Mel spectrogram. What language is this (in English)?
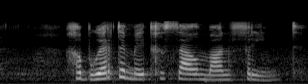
Afrikaans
